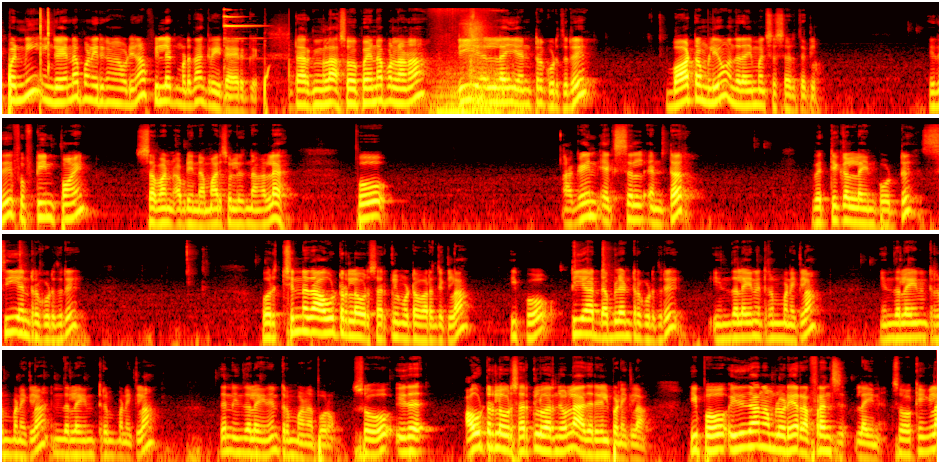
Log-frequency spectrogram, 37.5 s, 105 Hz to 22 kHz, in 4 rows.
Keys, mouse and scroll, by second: 0.4-1.1 scroll up 1, 1.7 scroll down 1, 2.1 scroll up 1, 3.0 middle click, 4.2-6.8 typing, 5.5 Escape, 7.0-7.5 scroll up 1, 7.5 middle click, 11.5 scroll down 1, 12.5 middle click, 15.0-16.3 typing, 17.9 Escape, 18.6-19.4 typing, 20.1 Escape, 20.4 typing, 23.6 Escape, 24.1-24.8 typing, 26.3 click, 26.7 middle click, 26.8-27.2 scroll down 1, 27.7 double click, 30.5 double click, 31.1 Escape, 31.3 middle click, 33.8 Delete, 34.3 Delete, 34.7-35.8 scroll up 1.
